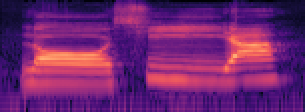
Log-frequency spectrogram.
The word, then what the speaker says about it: 러시아: The first syllable, it has L and O, lo. The second syllable, S and then E sound, so she. The third syllable, you could simply pronounce the vowel, A, 러시아, Russia.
